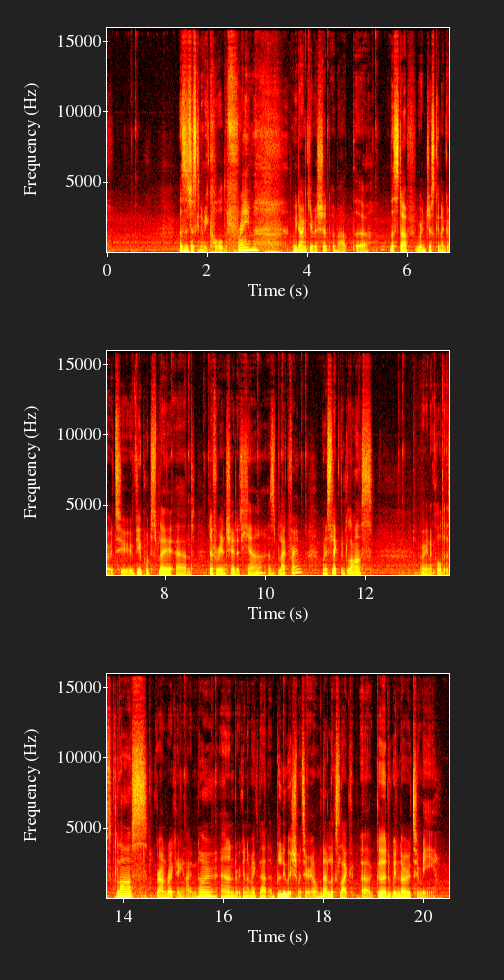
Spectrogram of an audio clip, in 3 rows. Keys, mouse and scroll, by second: 0.4 click, 1.6-4.3 shift+drag, 5.2 click, 7.3 click, 8.0 click, 8.7 click, 10.2 click, 10.7 click, 11.8 click, 12.6-15.1 drag, 14.4 s, 15.7 click, 17.6 click, 17.9-18.5 middle drag, 18.7-19.3 shift+middle drag, 19.5-20.5 scroll down 8.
